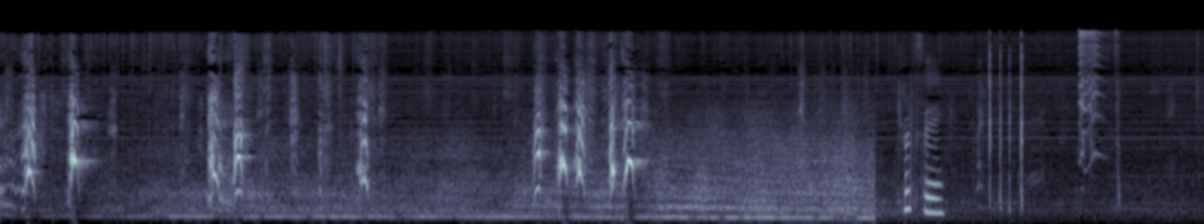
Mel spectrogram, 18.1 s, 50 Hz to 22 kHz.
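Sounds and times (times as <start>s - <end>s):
small dogs barking: 0.0s - 1.7s, 2.6s - 5.9s, 7.9s - 10.0s.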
